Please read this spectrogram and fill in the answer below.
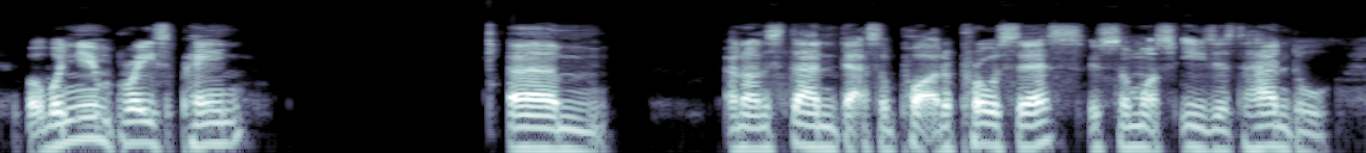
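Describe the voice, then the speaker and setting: The sound is dry and close, with no echo. It is a very clean recording with a silent background. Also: man. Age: 30s. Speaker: personal trainer. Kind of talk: street interview.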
